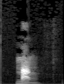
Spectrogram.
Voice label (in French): "mang", syllabes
